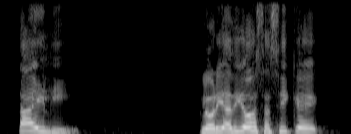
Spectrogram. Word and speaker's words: Tithely: Y se pronuncia Tithely, en inglés, Tithely.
